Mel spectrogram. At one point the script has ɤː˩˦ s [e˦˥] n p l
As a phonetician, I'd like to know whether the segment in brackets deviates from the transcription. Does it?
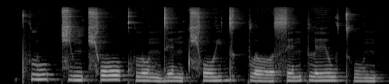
no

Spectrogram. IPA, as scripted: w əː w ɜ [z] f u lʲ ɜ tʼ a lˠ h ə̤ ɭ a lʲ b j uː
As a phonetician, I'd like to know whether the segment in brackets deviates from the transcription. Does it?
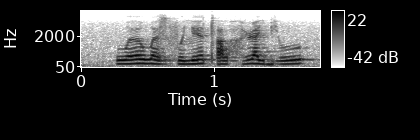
no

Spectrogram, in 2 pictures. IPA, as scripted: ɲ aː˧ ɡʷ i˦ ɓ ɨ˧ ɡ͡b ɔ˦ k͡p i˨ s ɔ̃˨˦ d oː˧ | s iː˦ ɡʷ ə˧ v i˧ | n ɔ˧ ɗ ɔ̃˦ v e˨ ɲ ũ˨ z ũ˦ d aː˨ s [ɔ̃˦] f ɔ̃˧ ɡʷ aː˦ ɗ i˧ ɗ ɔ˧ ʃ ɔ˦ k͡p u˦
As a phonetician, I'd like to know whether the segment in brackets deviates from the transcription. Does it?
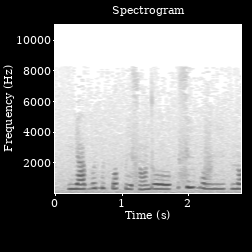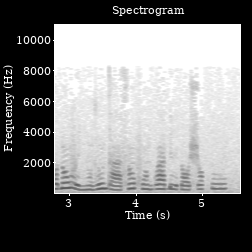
no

